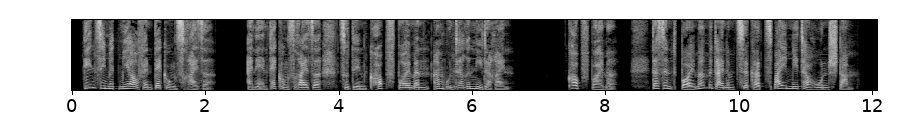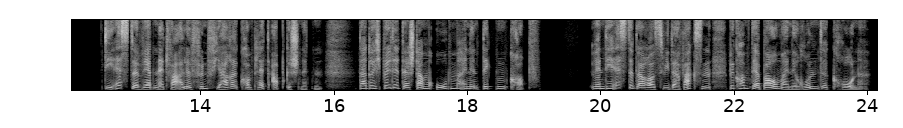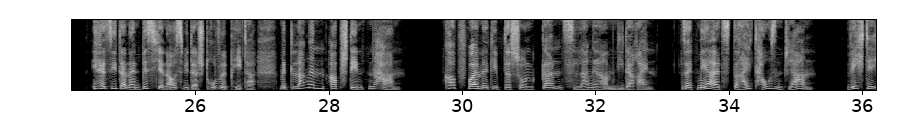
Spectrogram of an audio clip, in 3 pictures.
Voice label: Audioguide; kopfbaeume

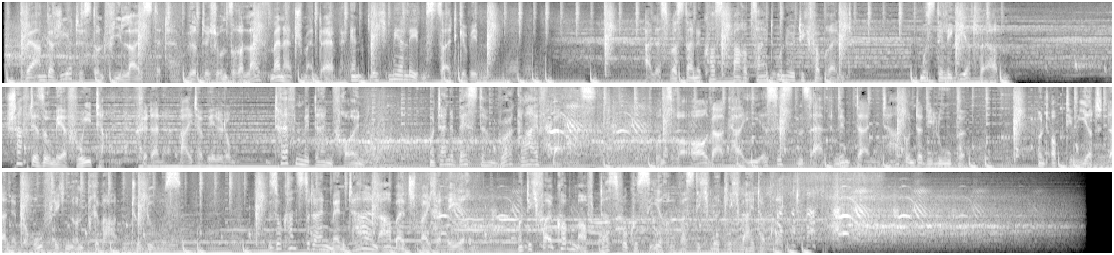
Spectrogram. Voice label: Werbung Freundlich Kollegial Deutsch; LOFT VOICES

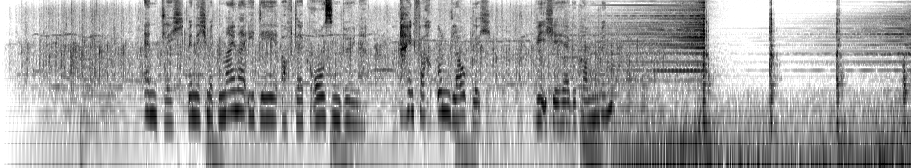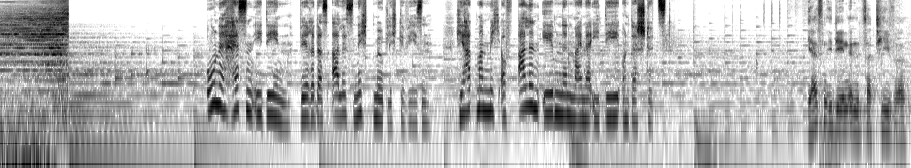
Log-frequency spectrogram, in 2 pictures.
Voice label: Imagefilm; Hessen Ideen

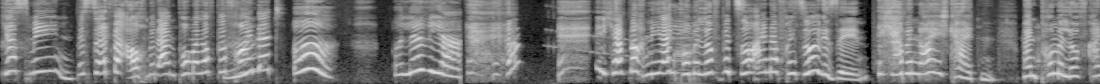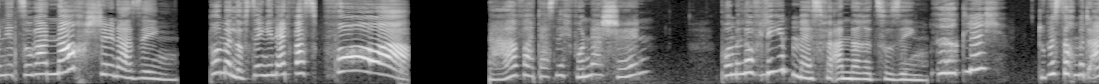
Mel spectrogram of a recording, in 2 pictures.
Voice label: Synchron Animation kindlich

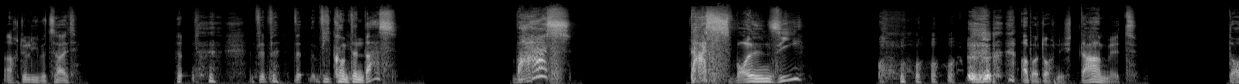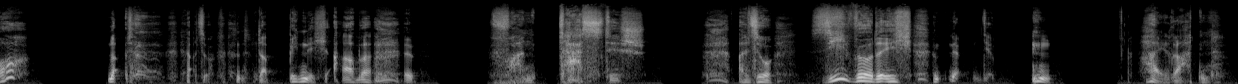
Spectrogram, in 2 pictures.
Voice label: synchron

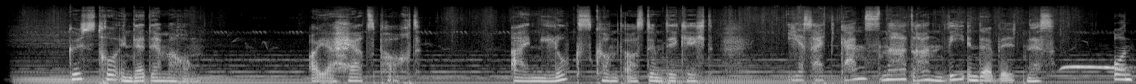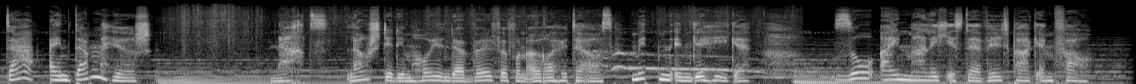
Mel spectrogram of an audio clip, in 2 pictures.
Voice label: Werbung spannend aufregend; Wildpark MV

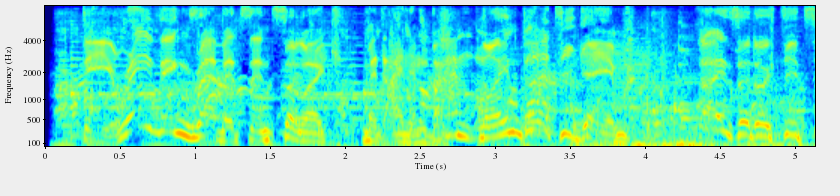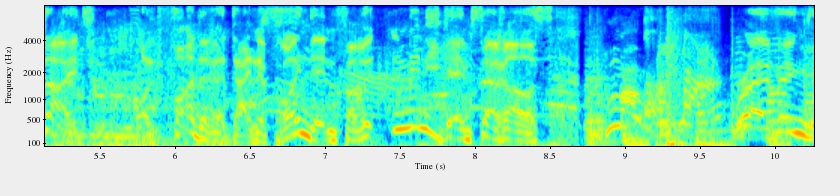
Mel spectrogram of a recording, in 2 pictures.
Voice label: OFF plakativ

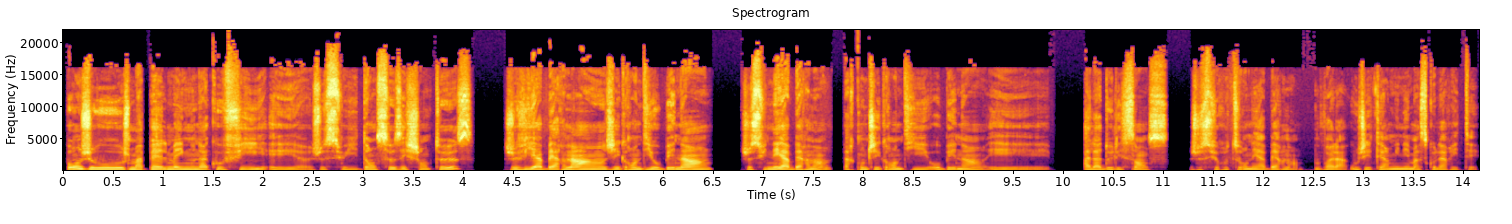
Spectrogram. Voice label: Vorstellung FR

